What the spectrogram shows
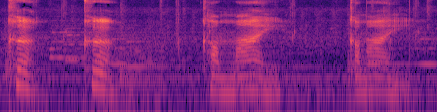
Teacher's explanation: Sa paraan ng artikon, ito ay pasara na walang tinig.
